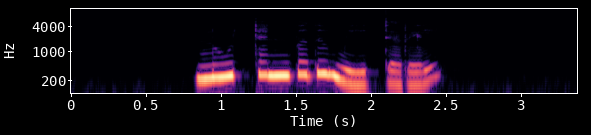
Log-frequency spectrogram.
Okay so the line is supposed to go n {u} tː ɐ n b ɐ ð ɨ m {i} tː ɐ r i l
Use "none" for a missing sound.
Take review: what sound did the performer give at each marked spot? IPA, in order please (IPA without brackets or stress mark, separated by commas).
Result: uː, iː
